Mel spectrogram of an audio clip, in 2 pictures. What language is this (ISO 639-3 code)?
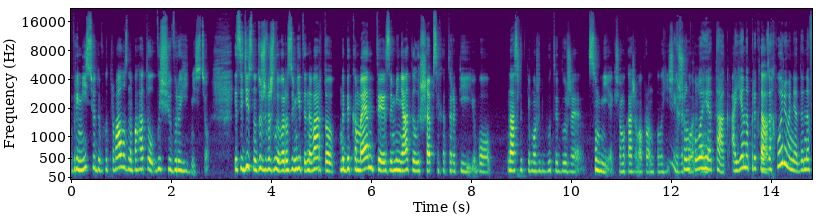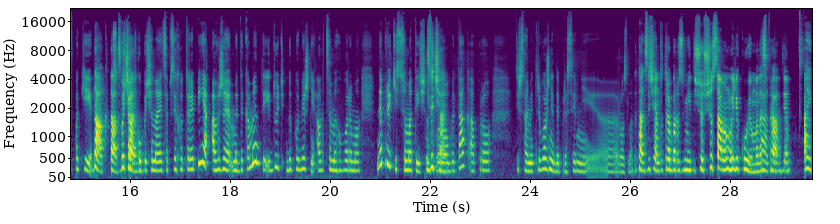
ukr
